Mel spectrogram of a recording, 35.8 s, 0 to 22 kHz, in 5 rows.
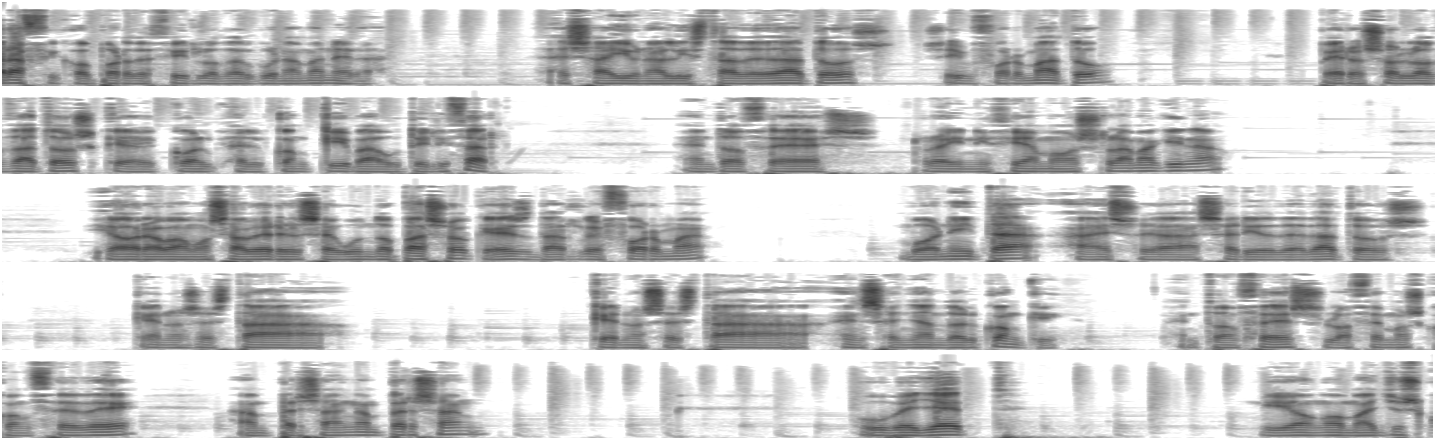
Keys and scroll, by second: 3.3 ctrl+z, 7.1-9.1 typing, 10.2-13.6 typing, 15.5 ctrl+alt+t, 22.8 typing, 25.7-26.8 typing, 28.4 typing.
